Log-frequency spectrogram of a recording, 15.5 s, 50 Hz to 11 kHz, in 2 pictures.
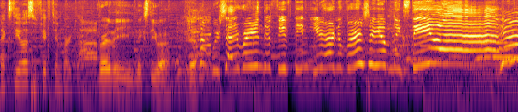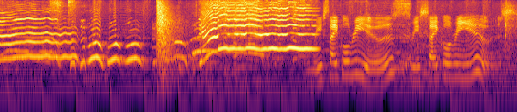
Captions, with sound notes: - Nextiva's 15th birthday. - Ah. - We're the Nextiva. Yeah. - We're celebrating the 15 year anniversary of Nextiva. - Yay! Woo, woo, woo. (noisemaker pops) Yeah! - Recycle, reuse. Recycle, reuse.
